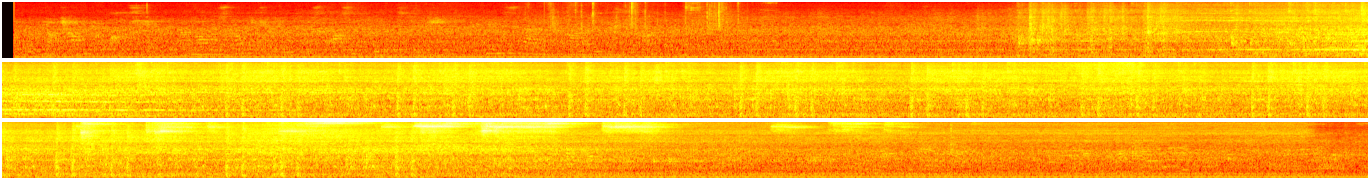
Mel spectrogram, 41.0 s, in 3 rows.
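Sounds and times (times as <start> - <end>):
train wheels rattling and clacking: 10.1 - 33.8.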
